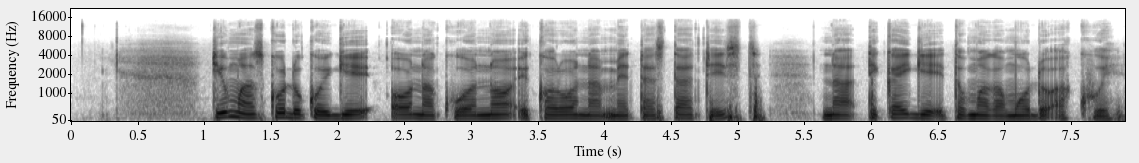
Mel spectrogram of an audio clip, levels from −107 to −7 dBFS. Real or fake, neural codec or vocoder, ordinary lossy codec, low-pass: real; none; none; 14.4 kHz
